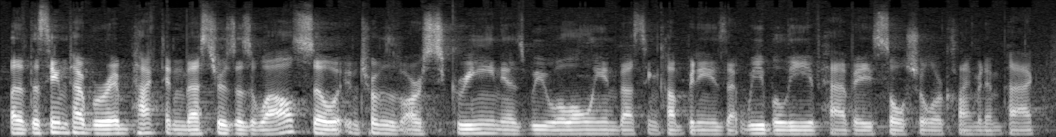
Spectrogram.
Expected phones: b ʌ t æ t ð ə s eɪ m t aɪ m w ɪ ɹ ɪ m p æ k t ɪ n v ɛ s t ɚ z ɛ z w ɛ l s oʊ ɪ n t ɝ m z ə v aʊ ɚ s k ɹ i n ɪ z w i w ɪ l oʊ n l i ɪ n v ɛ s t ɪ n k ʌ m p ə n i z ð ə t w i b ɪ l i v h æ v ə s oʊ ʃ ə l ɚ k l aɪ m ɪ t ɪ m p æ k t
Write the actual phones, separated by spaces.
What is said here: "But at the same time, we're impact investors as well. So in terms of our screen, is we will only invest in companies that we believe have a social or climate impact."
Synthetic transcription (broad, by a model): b ʌ t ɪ t ð ə s eɪ m t aɪ m w ɪ ɹ ɪ m p æ k t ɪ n v ɛ s t ɚ z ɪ z w ɛ l s oʊ ɪ n t ɝ m z ə v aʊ ɚ s k ɹ i n ɪ z w i w ɪ l oʊ n l i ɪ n v ɛ s t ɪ n k ʌ m p ə n i z ð ə t w i b ɪ l i v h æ v ə s oʊ ʃ l ɚ k l aɪ m ɪ t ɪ m p æ k t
